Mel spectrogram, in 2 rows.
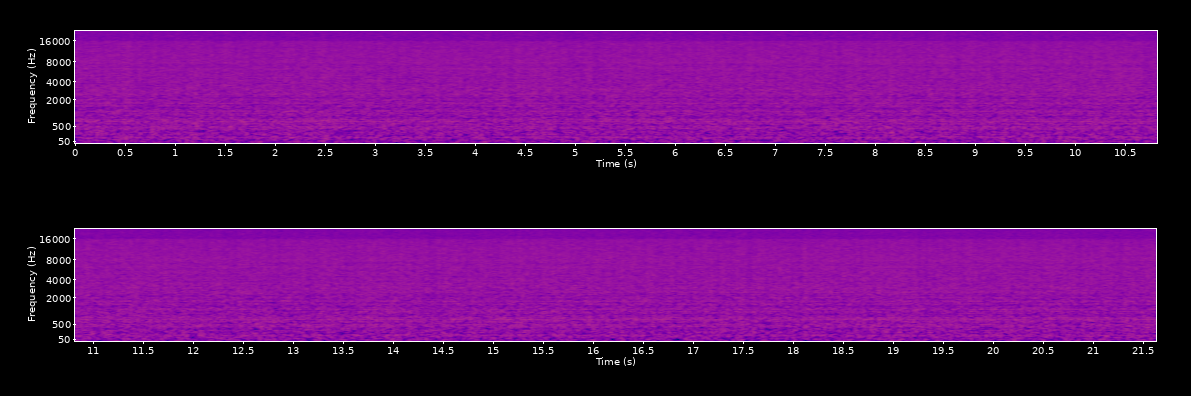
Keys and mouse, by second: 2.8 alt+click, 4.0 alt+right click, 4.6 alt+right click, 5.4 alt+middle click, 5.9 alt+middle click, 6.3 alt+click, 6.8 click, 7.1 alt+click, 10.6 alt+middle click, 11.2 alt+click, 11.8 click, 12.4 alt+click, 13.5 alt+right click, 13.9 alt+click, 14.4 ctrl+right click, 16.4 shift+right click, 18.6 ctrl+click, 20.5 ctrl+click.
